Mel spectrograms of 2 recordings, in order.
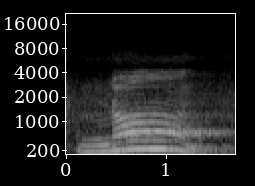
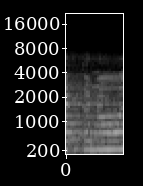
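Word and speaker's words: known: Same sound है, आर, नॉन। इसमें के की आवाज़ नहीं आएगी, कोई भी बच्चा कनौन नहीं बोलेगा, के साइलेंट है, के की आवाज़ नहीं आएगी।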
